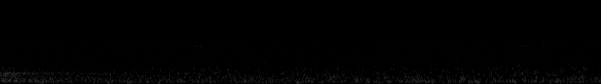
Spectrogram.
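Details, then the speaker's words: Guitar-effects power adaptor noise test with no external input, measured by smartphone dB meter at 19 dB minimum, 28 average, 33 maximum: only a faint steady hiss with no hum or buzz; a normal, quiet adaptor noise floor. "Kelihatannya tadi tidak ada faktor eksternal, tidak ada input suara dari faktor eksternal di luar apa itu sound control atau speaker atau amplifier, maka didapat seperti ini ya."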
